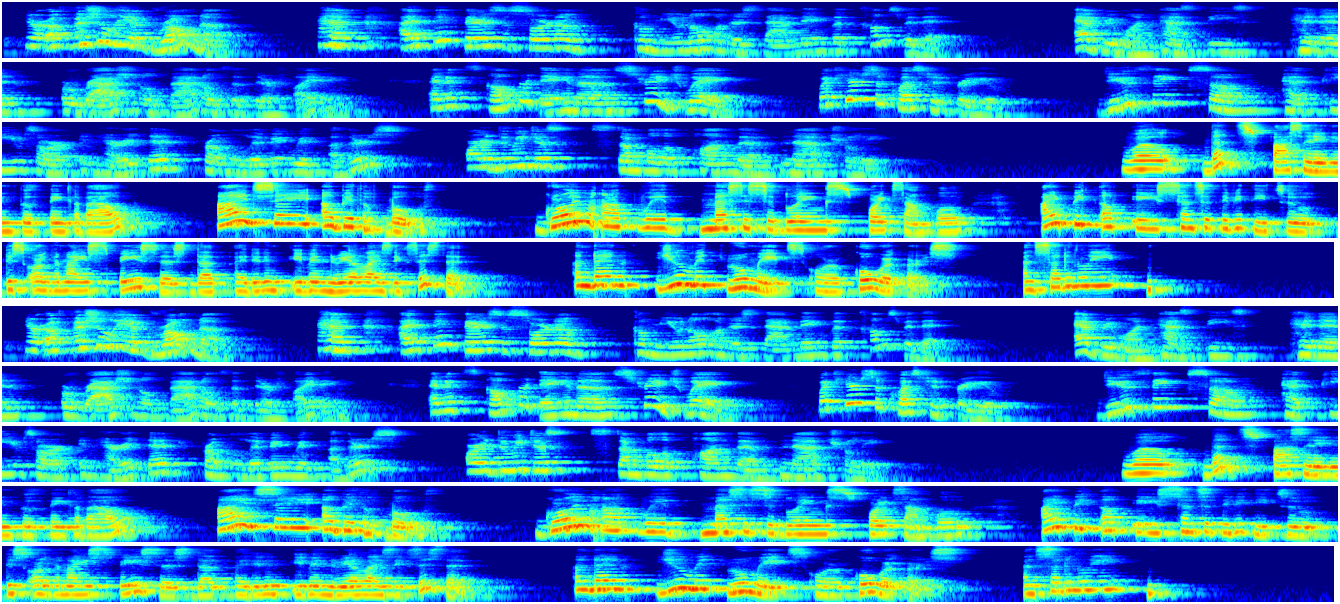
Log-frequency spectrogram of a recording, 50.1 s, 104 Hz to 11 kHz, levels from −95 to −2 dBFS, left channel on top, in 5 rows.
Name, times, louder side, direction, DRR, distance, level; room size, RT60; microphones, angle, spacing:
voice 1, 0.2-1.6 2.4-4.4 4.7-7.0 8.0-9.3 9.7-10.2 10.5-12.6 13.2-15.5 16.1-17.5 18.3-23.0 23.5-26.6, right 1 dB, 80° right, -1 dB, 1.6 m, -43 dB
voice 2, 28.4-31.0 31.7-33.2 34.1-37.3 37.9-43.6 44.4-47.2 47.7-48.7, left 2 dB, 60° left, 8 dB, 0.6 m, -29 dB
11.0 x 3.8 x 2.6 m, 0.63 s
head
